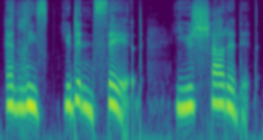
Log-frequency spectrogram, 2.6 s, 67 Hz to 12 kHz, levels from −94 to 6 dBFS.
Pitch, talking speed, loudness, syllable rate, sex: 230 Hz, 160 wpm, -15 LUFS, 5.1 syllables/s, female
